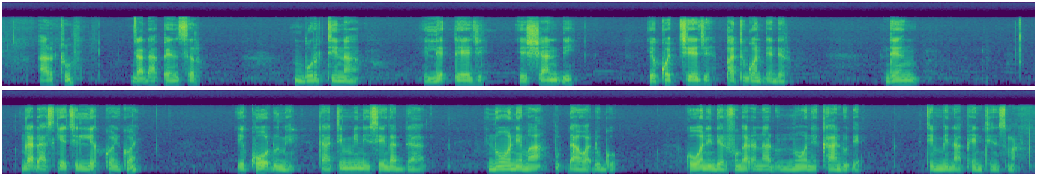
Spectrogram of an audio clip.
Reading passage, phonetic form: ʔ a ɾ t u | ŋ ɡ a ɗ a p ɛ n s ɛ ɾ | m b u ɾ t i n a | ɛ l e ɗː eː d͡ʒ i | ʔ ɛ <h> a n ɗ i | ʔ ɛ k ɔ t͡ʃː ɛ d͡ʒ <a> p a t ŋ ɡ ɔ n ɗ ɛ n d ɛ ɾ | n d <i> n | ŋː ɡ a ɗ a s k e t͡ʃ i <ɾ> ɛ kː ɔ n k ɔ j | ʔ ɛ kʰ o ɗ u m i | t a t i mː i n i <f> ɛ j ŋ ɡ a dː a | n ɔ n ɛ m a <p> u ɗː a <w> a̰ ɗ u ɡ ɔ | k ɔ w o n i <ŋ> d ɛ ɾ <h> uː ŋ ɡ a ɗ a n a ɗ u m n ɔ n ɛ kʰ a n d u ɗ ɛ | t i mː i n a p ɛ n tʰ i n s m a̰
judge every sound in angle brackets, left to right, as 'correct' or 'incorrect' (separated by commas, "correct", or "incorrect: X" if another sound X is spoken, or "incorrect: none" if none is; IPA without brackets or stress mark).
incorrect: ʃ, incorrect: ɛ, incorrect: ɛ, incorrect: l, incorrect: s, correct, correct, incorrect: n, incorrect: f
